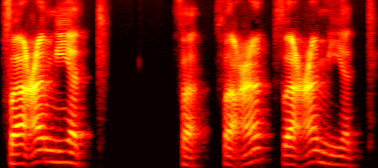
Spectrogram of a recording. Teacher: Sedangkan di riwayah Syu'bah dibaca bi fathil ain wa takhfifil mim, dengan memfathahkan huruf ain dan meringankan huruf mim. Ya, jadi tanpa ada tasydid.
